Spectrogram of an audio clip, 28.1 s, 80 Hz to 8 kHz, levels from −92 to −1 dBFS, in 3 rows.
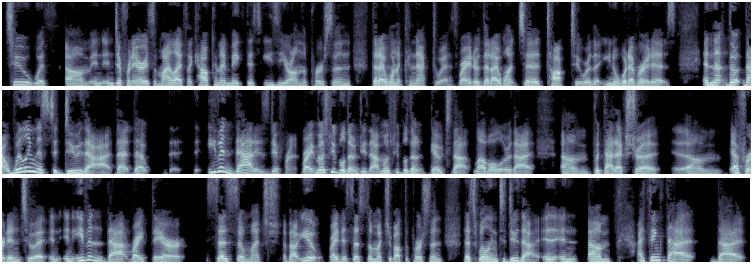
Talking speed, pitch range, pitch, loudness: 235 wpm, 175-210 Hz, 190 Hz, -22 LUFS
